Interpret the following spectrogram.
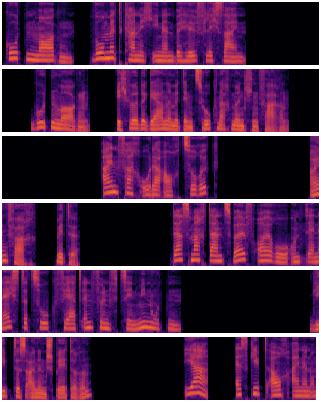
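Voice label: At the Train Station - Dialogue, German; de-en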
